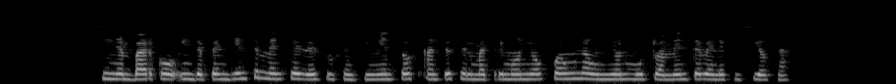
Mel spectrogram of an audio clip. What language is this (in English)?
Spanish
